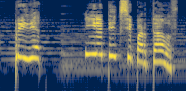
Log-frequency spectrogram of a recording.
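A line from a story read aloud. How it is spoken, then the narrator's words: Squeak. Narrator (Russian): пропищала она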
